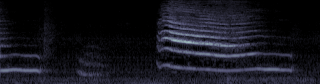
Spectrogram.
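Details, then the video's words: Indoors, an angry male cat gives a short steady meow, a faint low murmur, then one loud sustained wailing yowl that starts high and sinks gently over about a second and a half. "Angry Male Cat Sound"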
